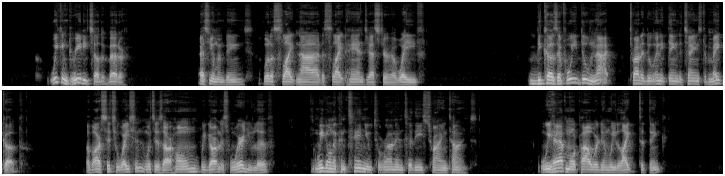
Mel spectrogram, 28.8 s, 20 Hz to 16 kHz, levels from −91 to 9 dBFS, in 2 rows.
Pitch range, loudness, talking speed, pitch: 105-125 Hz, -21 LUFS, 130 wpm, 110 Hz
